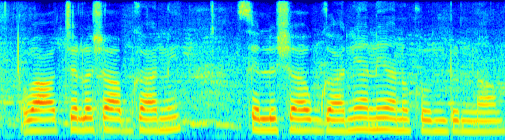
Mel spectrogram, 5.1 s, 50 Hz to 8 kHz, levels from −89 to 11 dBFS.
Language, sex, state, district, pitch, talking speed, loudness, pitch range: Telugu, female, Andhra Pradesh, Annamaya, 195 Hz, 105 wpm, -17 LUFS, 190-205 Hz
